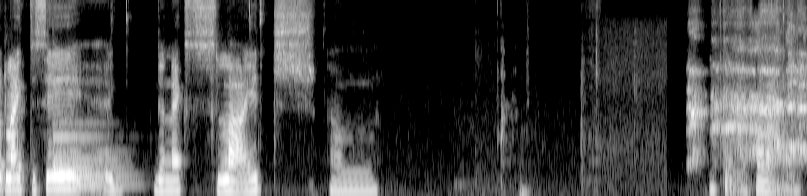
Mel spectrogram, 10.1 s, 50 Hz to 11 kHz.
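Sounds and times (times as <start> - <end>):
faint hiss: 7.2 - 8.4
rooster crowing loudly: 8.6 - 10.0.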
